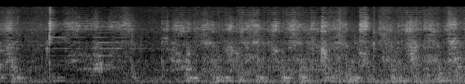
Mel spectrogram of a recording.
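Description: Chicken pieces with cumin powder being stirred and sautéed in a pan, a continuous close sizzle with scraping strokes and a few soft knocks.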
